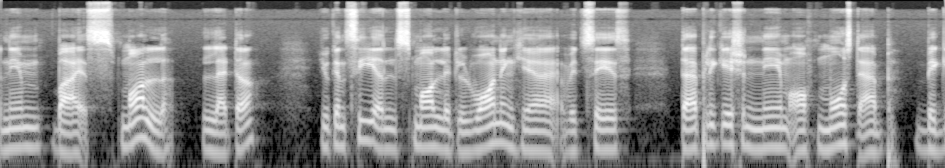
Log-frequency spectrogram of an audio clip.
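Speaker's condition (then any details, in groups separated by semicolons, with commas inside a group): No condition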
